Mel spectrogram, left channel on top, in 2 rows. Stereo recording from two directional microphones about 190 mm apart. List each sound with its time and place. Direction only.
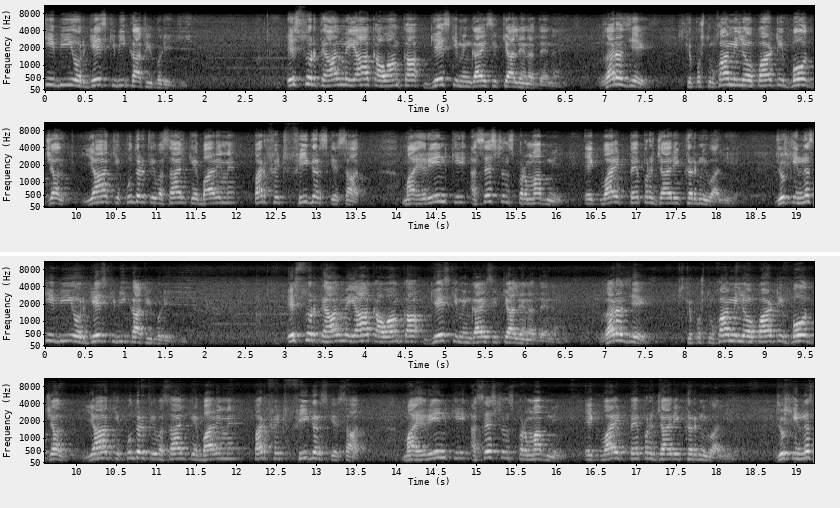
0.0 s a man's voice: 50° left (ahead or behind)
3.0 s a man's voice: 50° left (ahead or behind)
